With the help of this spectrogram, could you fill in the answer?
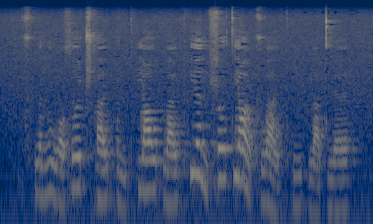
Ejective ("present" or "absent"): absent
